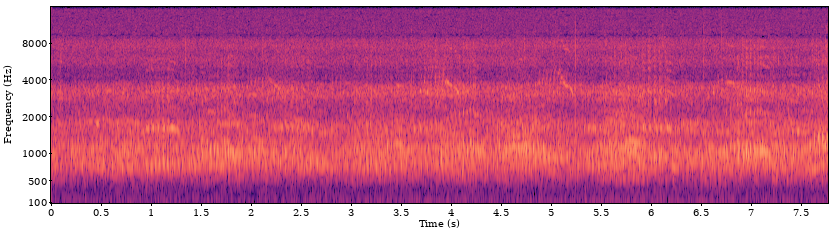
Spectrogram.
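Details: A couple hundred sandhill cranes streaming overhead at Muscatatuck National Wildlife Refuge, southern Indiana, on January 24 make a dense, unbroken chorus of rolling, rattling calls, with a faint low hum underneath.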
